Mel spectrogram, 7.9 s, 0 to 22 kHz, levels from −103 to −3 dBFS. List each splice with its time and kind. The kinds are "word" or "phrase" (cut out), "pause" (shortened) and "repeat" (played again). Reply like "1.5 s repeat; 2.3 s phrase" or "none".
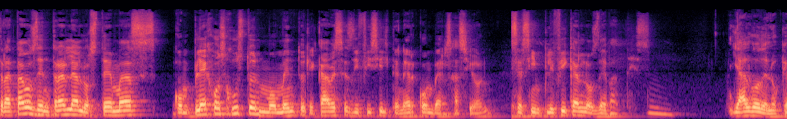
1.7 s word; 2.6 s word; 3.1 s word; 3.5 s word; 5.1 s word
